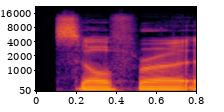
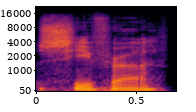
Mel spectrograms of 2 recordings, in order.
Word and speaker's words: Shifra: Sulfra is pronounced Shifra. Oh. Oh, Shifra.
